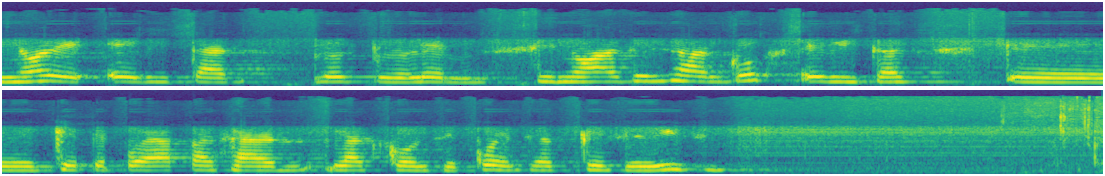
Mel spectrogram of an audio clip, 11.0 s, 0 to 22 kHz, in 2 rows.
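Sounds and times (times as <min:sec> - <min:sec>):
telephone line hum and hiss: 0:00.0 - 0:11.0.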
